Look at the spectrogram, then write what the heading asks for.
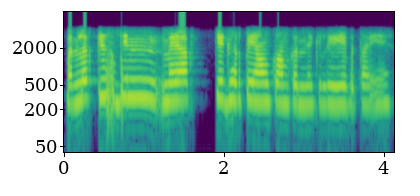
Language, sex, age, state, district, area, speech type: Hindi, female, 45-60, Uttar Pradesh, Ayodhya, rural, conversation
